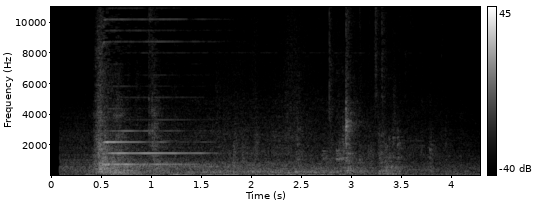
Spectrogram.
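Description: An elevator chime rings once, a single ringing tone about half a second in, followed by the rumble of the elevator's stainless-steel doors sliding open, with a sharp click near the end.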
